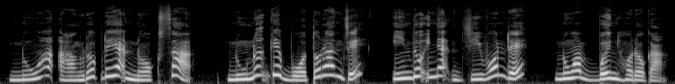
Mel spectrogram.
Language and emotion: Santali, disgusted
